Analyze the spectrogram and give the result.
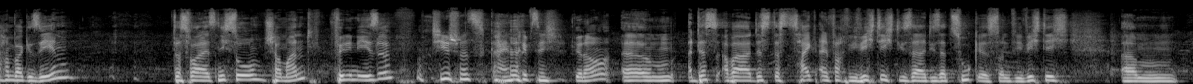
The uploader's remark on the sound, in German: Live vom Hear&Now Podcastfestival. Denn wir waren zu Gast auf dem Hear&Now Podcast Festival!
